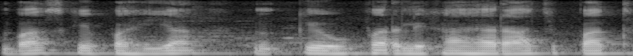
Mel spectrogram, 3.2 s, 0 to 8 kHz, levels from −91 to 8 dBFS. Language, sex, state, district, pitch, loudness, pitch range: Hindi, male, Jharkhand, Deoghar, 105 Hz, -20 LUFS, 100-110 Hz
